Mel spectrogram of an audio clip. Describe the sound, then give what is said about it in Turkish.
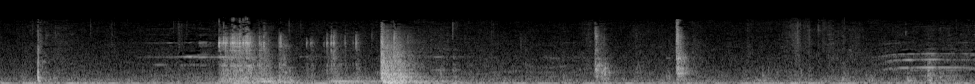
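A door shuts with a heavy thud, preceded by a brief scraping swing and followed by a few lighter knocks and clicks against a low, steady background rumble. “Kapat şu kapıyı.”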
